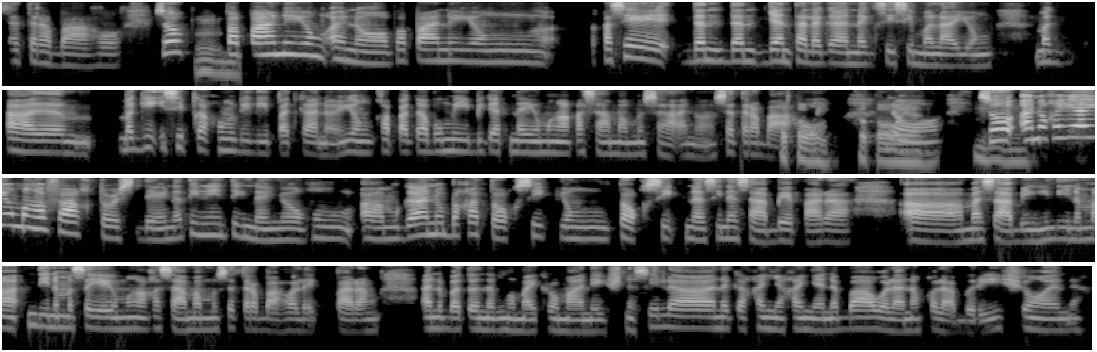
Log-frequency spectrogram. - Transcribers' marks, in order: tapping
- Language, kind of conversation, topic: Filipino, podcast, Paano ka nagdedesisyon kung lilipat ka ba ng trabaho o mananatili?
